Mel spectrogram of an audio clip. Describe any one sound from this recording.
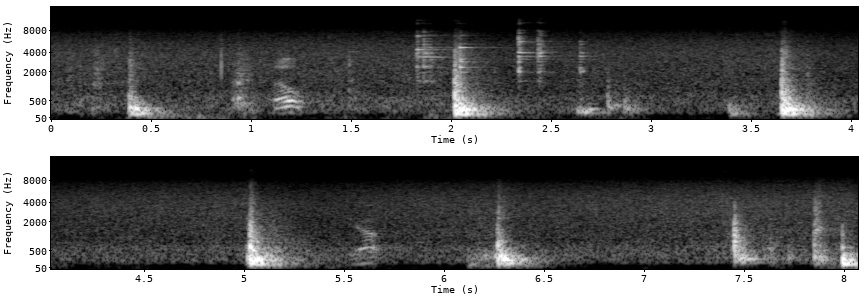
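A hammer bangs on wooden framing with ringing knocks outdoors.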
